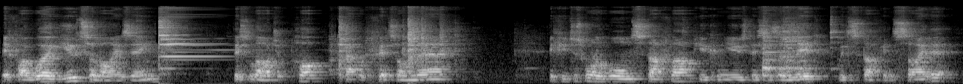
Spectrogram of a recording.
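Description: A man's voice: medium pitch, normal speed, far from the mic, noisy background. Man demonstrating gear in echoey room. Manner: methodical, explains step by step while handling gear. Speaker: outdoor gear presenter. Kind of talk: hands-on equipment demonstration. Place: small indoor room with table of gear. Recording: echoey room, mic set back.

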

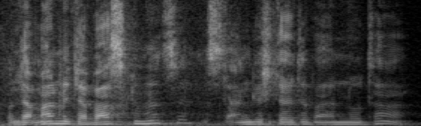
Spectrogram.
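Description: An actor playing a composed, persistent police detective in a crime radio play, asking probing, deliberate questions. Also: male voice, mid-range voice, darkish tone, close to an everyday voice. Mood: matter-of-fact. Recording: faint background noise.

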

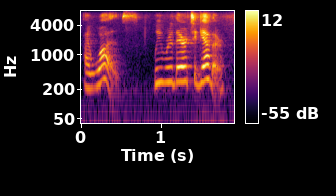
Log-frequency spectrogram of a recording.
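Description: A woman's voice: sits high, moderate pace, pitched above the performer's own voice, close to an everyday voice. A woman voicing an earnest middle-aged man in a read-aloud story, on dull lo-fi audio. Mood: eager.

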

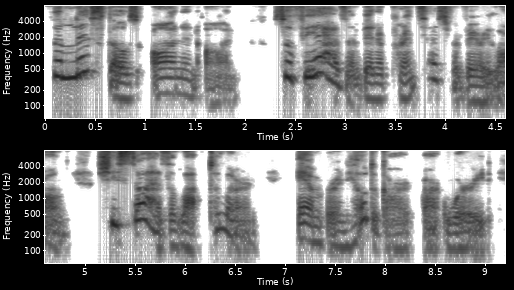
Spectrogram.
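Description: A woman reading a children's storybook aloud expressively, with drawn-out emphasis for young listeners. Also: on the low side, wildly swooping pitch, vocal fry, dark tone, slightly rough. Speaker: storybook reader.

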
